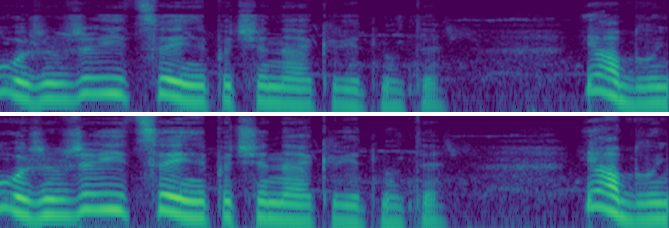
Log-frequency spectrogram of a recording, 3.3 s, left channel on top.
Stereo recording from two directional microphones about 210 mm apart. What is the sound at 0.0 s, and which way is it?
Speech, 30° right (ahead or behind).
